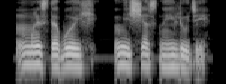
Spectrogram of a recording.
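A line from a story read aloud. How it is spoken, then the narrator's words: Mumble. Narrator (Russian): пробормотал Костя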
